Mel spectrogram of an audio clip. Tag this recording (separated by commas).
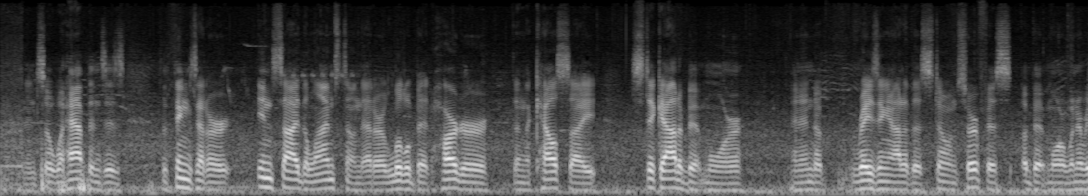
Speech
